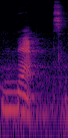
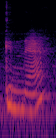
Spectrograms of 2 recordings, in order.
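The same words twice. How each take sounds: First: The starting g sound is silent. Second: The starting g sound is pronounced. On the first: The speaker calls it right. "the word gnat has a silent g" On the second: The speaker calls it wrong. "we don't say gnat"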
